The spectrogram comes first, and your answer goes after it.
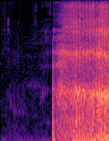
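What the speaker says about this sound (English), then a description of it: "Rachel, are you snoring during our show?" A person snores close by: after a brief silence, one loud, rough, rasping snore starts abruptly and holds steady to the end.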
